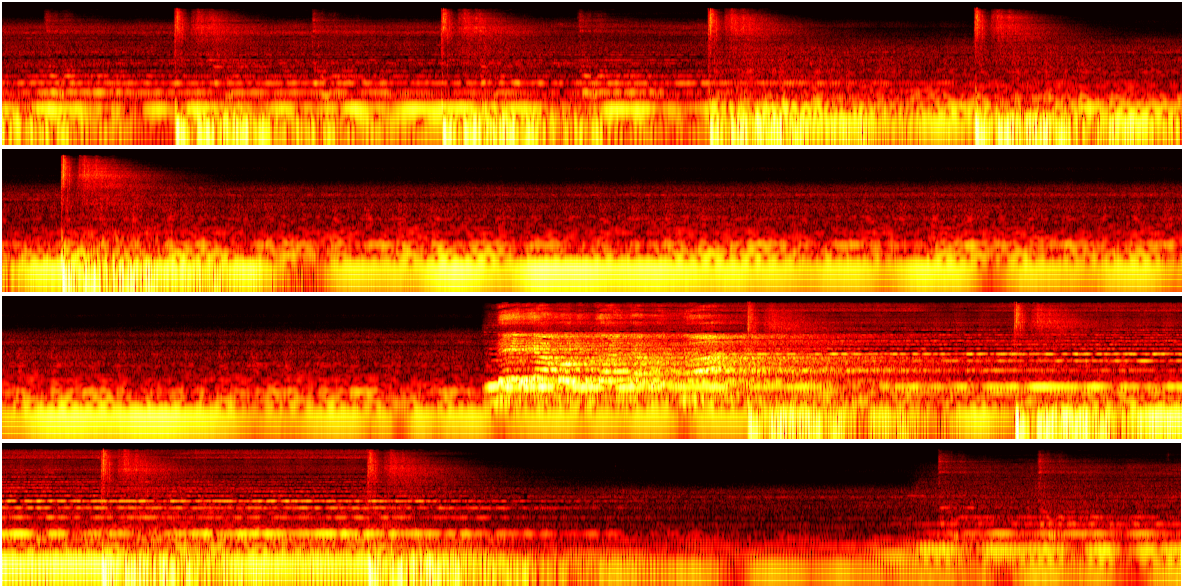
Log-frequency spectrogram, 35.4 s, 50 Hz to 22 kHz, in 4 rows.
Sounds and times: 21.3s Woman 25.3s
21.3s Drone 31.9s

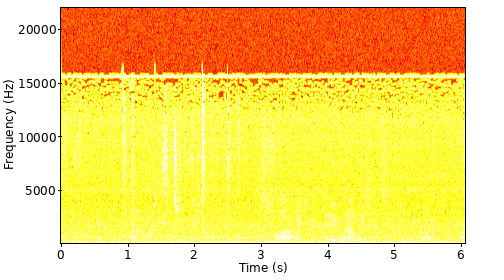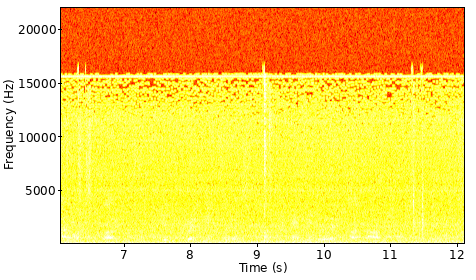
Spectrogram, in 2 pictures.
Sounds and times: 0.0s Fans 12.1s
0.0s airconditioning 12.1s

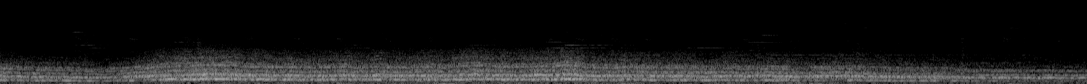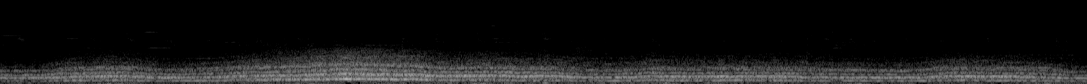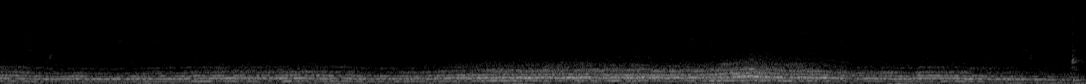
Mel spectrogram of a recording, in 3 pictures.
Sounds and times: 0.0s wind 32.6s
6.9s wind chimes 13.5s

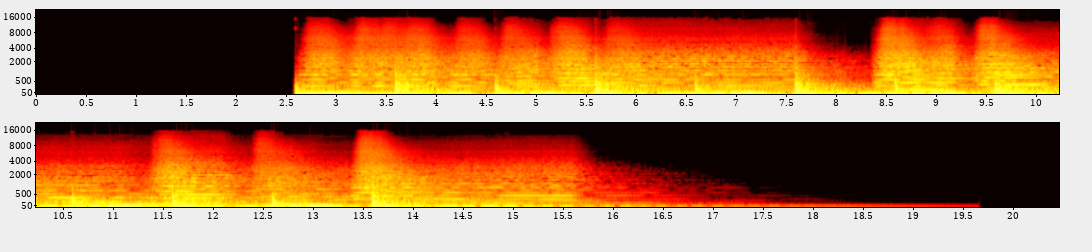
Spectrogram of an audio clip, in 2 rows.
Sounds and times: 2.6s drums 16.7s
2.6s brass 17.9s

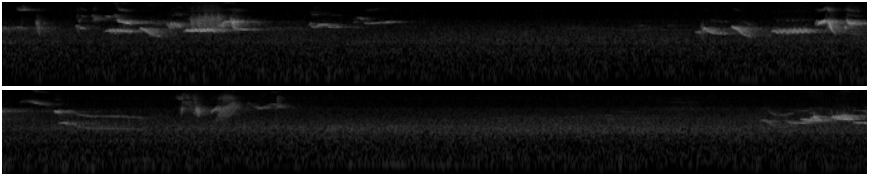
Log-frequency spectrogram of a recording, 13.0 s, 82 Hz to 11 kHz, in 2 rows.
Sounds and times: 0.0s birdsong 3.1s
3.7s birdsong 9.4s
6.8s cars in the distance 12.9s
10.7s birdsong 12.9s

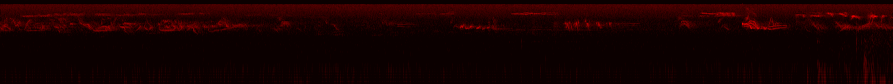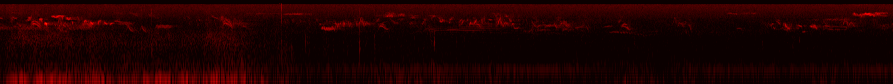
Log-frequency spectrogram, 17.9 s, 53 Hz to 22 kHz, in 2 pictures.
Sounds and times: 0.0s Birds 17.8s
8.4s wind noise 14.0s

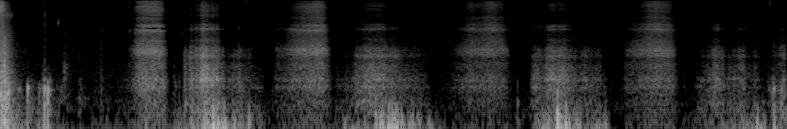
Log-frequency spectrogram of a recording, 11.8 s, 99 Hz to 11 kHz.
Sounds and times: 1.9s woman breathes heavily 11.8s

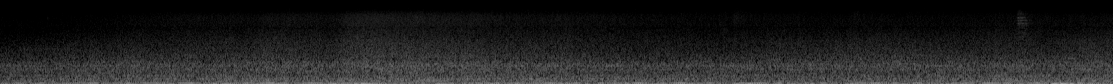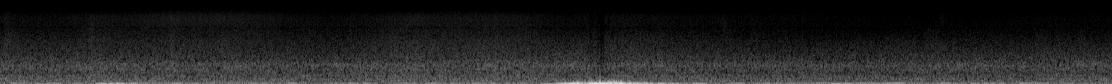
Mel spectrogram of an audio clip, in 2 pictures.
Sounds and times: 0.0s Wind between trees 22.2s

